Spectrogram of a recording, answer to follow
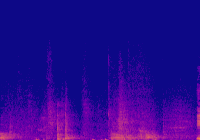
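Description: A few light knocks and some rubbing as a PVC pipe and a cloth are handled on top of a wooden barrel.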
